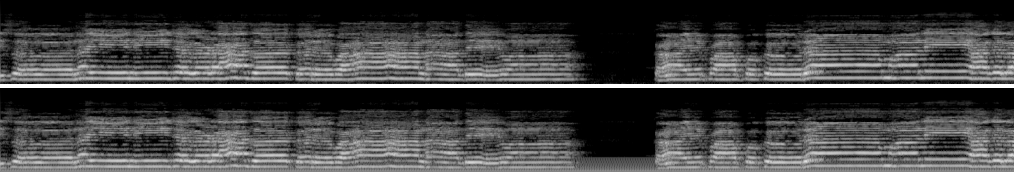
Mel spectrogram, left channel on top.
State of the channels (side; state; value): right; noise; hum, 17 dB below the sound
